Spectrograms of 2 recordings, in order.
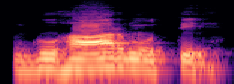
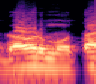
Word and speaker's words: गुहार मोती: देखिए, नाम के उच्चारण को लेकर बहुत समस्या है कि कई जगह पे गौर मोता लिखा मिलेगा, कई जगह गुहार मोता लिखा मिलेगा, बट इंग्लिश वर्जन में गुहार मोती लिखा हुआ है।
